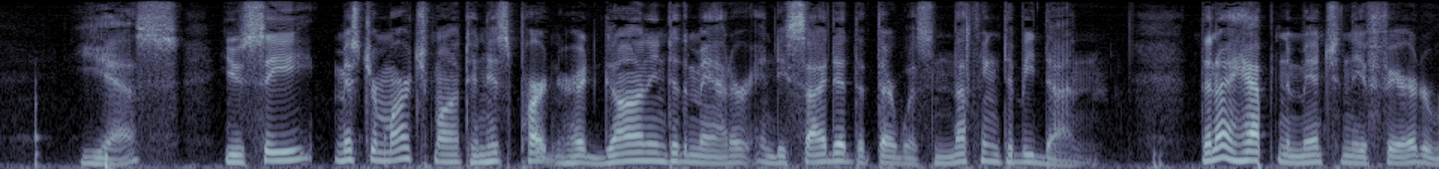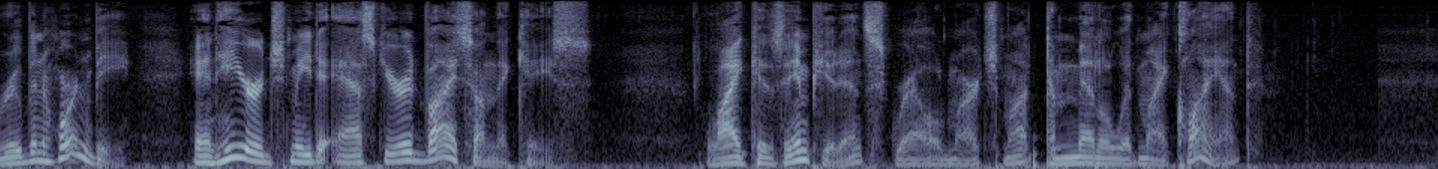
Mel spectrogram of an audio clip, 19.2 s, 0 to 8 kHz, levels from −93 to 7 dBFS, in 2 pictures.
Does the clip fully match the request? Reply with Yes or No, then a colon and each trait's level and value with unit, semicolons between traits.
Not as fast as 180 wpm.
Yes: average, 165 wpm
